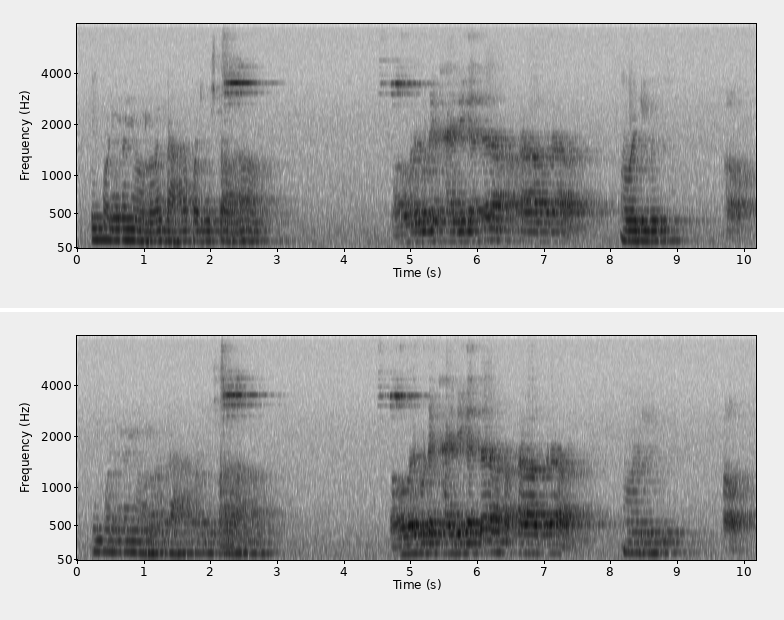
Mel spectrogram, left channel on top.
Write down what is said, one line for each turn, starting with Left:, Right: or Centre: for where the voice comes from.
Left: ପଢିବା ଟା ହଁ ଭଲ ଭାଇ ବାହାର ପରିବେଶ
Right: ହଁ
Left: ଟା ଭଲ ଆଉ।
Right: ହଉ ଭାଇ ମୁଁ ଟିକେ ଖାଇଦେଇକି ଆସିବା ଆମେ କଥା ହବା ଉପରେ ଆଉ।
Left: ହଉ ଠିକ ଅଛି।
Right: ହଉ।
